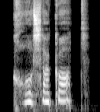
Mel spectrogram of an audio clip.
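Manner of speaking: very high, very soft, hushed tearful whisper. Listening to an account of a woman lost under the ice, Pamela whispers. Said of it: "flüsterte Pamela".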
